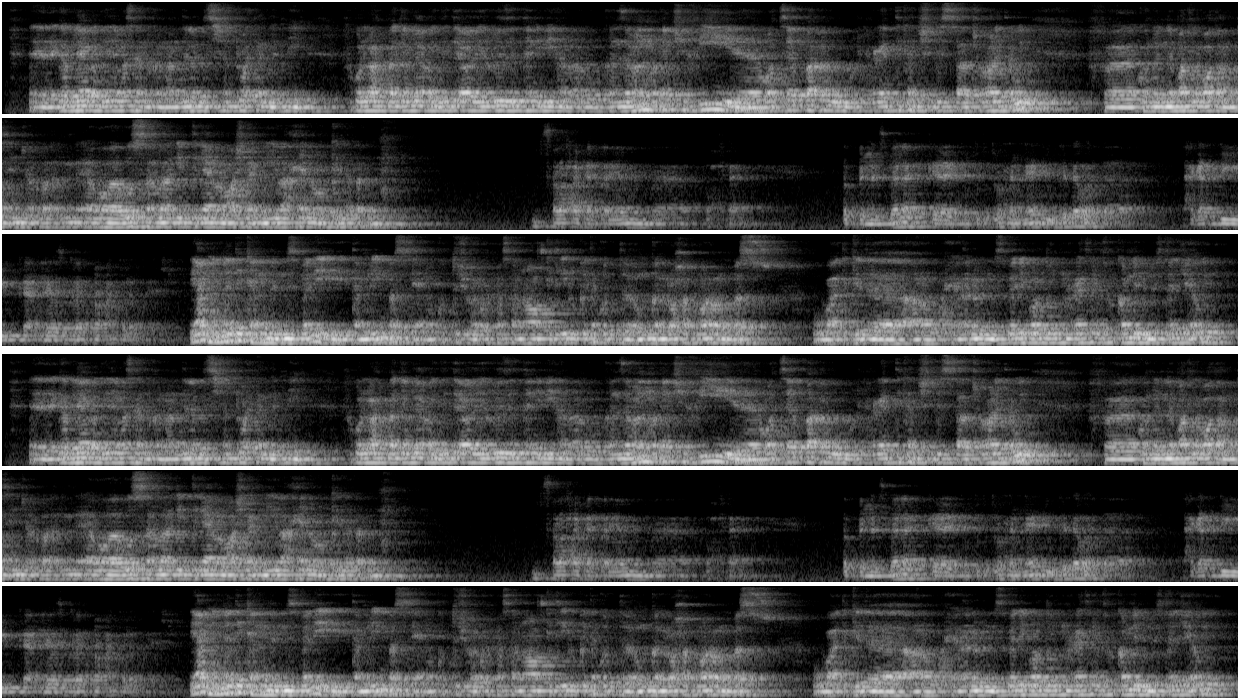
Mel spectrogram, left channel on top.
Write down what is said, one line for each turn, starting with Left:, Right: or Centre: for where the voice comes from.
Right: آه، جاب لعبة جديدة مثلا كان عندنا بلاي ستيشن 2 احنا الاتنين فكل واحد بقى جاب لعبة جديدة يقعد يغيظ التاني بيها بقى وكان زمان ما كانش فيه آه، واتساب بقى والحاجات دي كانش لسه اتشهرت
Centre: مم.
Right: قوي فكنا بنبعت لبعض على الماسنجر بقى هو بص انا بقى جبت لعبة ب 10 جنيه بقى حلوة وكده فاهم
Centre: بصراحة كانت أيام آه، تحفة يعني طب بالنسبة لك آه، كنت بتروح النادي وكده ولا الحاجات دي كان ليها ذكريات معاك ولا ملهاش؟
Right: يعني النادي كان بالنسبة لي تمرين بس يعني ما كنتش بروح مثلا أقعد كتير وكده كنت ممكن أروح أتمرن بس وبعد كده أروح يعني أنا بالنسبة لي برضو من الحاجات اللي بتفكرني بالنوستالجيا قوي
